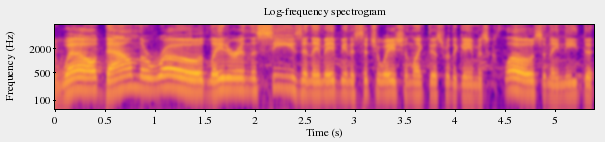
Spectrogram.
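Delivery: heavy sarcasm. Speaker mimics the remark he always makes in basketball, retelling in a sarcastic voice. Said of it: "Do you say it in that voice?".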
